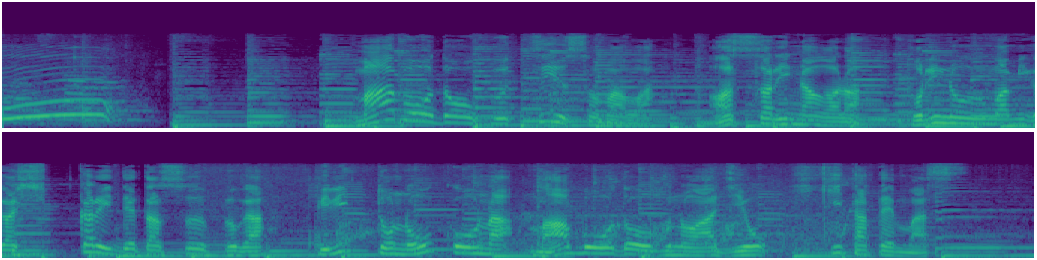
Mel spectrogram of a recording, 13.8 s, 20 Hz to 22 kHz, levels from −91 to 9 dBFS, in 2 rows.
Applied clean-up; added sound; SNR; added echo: none; Mechanisms; 18 dB; none.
